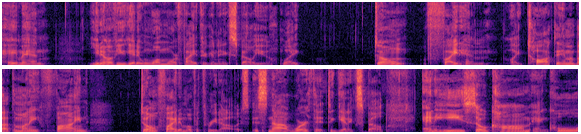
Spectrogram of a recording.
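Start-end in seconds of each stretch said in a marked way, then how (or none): none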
